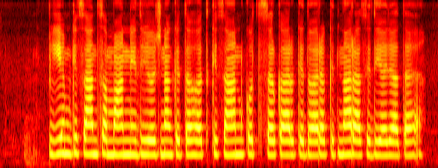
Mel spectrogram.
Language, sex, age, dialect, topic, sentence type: Magahi, female, 18-24, Southern, agriculture, question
